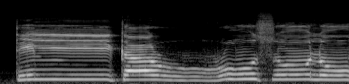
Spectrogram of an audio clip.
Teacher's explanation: تا کو لام کے ساتھ ملائیں گے اور چوٹی کاف ہے باریک کر کے را کے ساتھ ملائیں گے، بیچ میں الف اور لام کو نہیں پڑھیں گے۔ را پر شد ہیں، جس لفظ کے اوپر شد آئی جو 3 دانت والا ہے وہ لفظ سختی سے پڑھا جاتا ہے۔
